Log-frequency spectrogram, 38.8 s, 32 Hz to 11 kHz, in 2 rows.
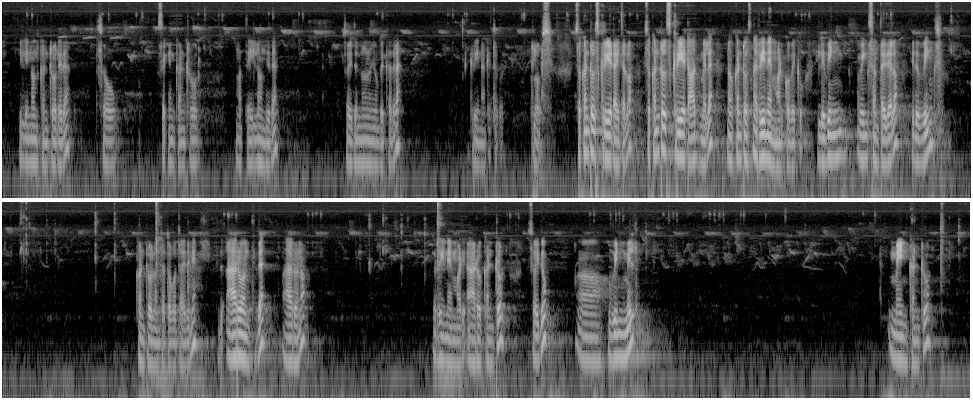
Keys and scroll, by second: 16.8 ctrl+c, 18.4 ctrl+v, 18.8-22.0 typing, 22.3 Return, 24.8 ctrl+c, 26.4 ctrl+v, 26.6-28.2 typing, 31.9 ctrl+c, 35.3 ctrl+v, 37.8-38.7 typing.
